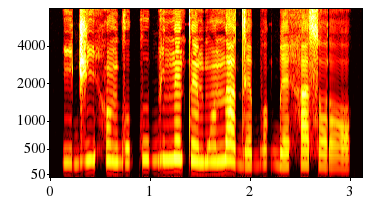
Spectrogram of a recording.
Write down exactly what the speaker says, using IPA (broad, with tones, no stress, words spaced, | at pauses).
i˨d͡ʒi˧hɔ̃˧ ɡo˨ ku˧bi˧nɛ̃˦ tɛ̃˦bɔ̃˦ na˦˨dɛ˨ bɔ˧ɡ͡bɛ˨ha˧ sɔ˨ɾɔ˨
